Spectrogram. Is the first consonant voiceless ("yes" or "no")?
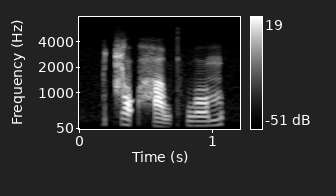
yes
